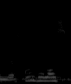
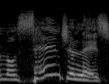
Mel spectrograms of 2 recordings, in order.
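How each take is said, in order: First: Very soft French-style "Los Angeles"; French-accented attempt. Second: Slow, higher, drawn-out "Los Angeles"; exaggerated pronunciation. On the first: Preacher re-enacts his attempt, soft French-accented "Los Angeles". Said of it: "Je dis Los Angeles". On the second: Preacher re-enacts finding the word, drawn-out "Los Angeles". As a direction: stretch out "Los Angeles", sounding it slowly. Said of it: "Je dis, ah".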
